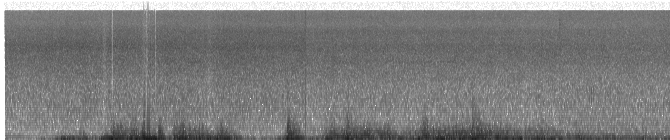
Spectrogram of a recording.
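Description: Wind gusting across an open grass meadow and buffeting the microphone with loud, irregular low gusts. It picks up about a second in, eases briefly around four seconds, then gusts again.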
